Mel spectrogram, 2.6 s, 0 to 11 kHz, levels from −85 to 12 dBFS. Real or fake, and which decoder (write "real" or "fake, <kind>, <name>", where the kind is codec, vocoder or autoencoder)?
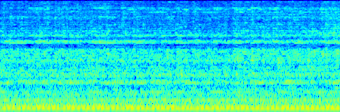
real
